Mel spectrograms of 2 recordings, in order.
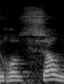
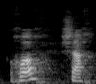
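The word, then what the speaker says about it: Rorschach: Non, vous avez dit rose, char. Je je veux pas le savoir mais on dit ror, char.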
